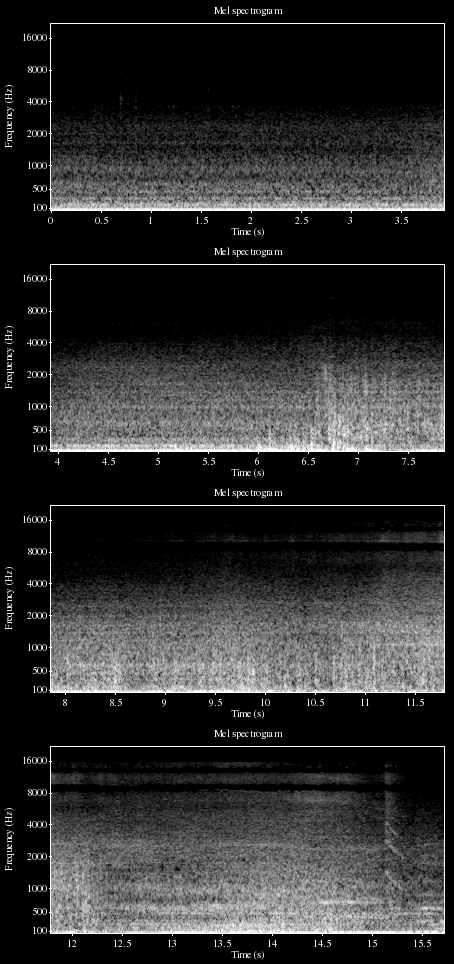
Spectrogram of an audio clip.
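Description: Steady low drone of a Volvo tractor unit's engine heard inside the cab. From about four seconds in, road noise swells as a dump truck comes alongside and passes.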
